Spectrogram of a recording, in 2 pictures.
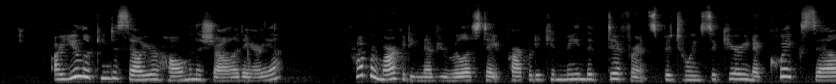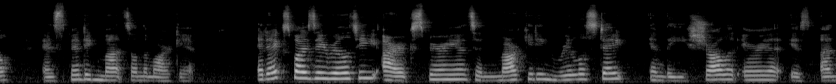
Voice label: Real Estate Recordings, voice over; XYZ Realty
